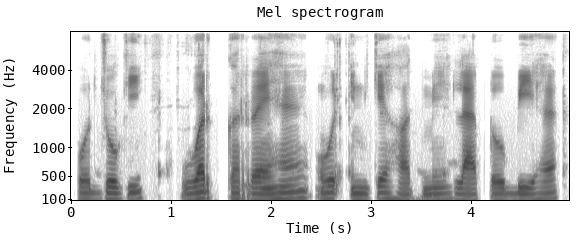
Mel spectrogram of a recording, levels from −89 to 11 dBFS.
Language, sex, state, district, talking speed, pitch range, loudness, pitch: Hindi, male, Uttar Pradesh, Saharanpur, 170 wpm, 100-110 Hz, -23 LUFS, 105 Hz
